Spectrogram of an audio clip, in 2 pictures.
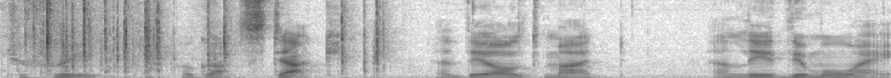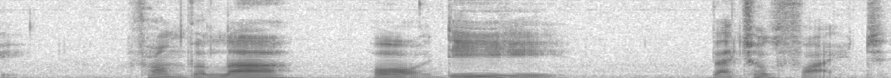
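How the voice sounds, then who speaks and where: Man voicing a slow, grandiose alien prophet. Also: medium pitch, steady tone, slight background noise. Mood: solemn, grandiose. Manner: grandiose, archaic, halting proclamations. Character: solemn male alien prophet preaching archaic doom.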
